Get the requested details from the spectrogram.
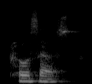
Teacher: এটাকে ডয়ের মতো উচ্চারণ না দিয়ে টয়ের মতো উচ্চারণ দেওয়া হয়েছে আইপিএতে।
